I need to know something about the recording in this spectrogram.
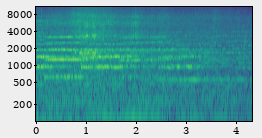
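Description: Closing film soundtrack of several high tones held steadily over a low hum, slowly fading out.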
